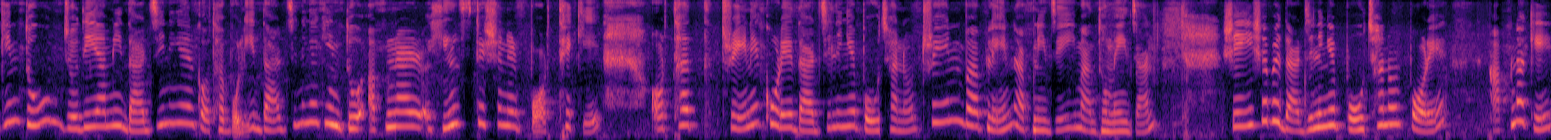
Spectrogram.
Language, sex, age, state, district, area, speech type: Bengali, female, 18-30, West Bengal, Kolkata, urban, spontaneous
